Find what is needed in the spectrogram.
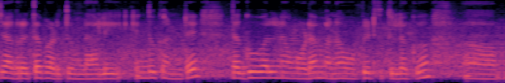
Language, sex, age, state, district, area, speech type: Telugu, female, 30-45, Telangana, Ranga Reddy, urban, spontaneous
